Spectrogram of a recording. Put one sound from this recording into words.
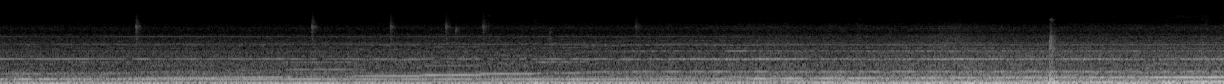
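An electric train motor whines, its pitch rising in steps as it speeds up.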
